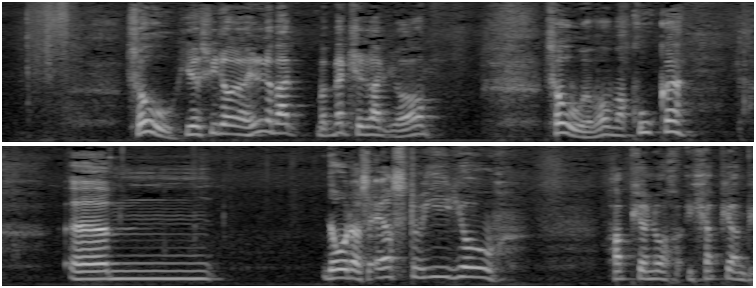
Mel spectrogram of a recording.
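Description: A middle-aged man talks close to a phone's microphone with animation.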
